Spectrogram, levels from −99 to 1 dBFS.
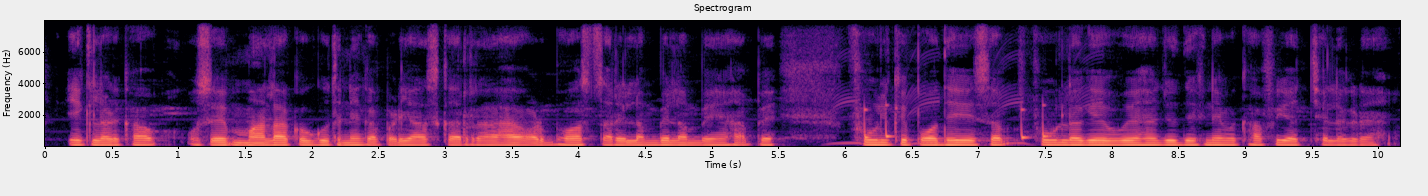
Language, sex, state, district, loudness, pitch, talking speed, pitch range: Hindi, male, Bihar, Supaul, -28 LUFS, 130 Hz, 195 wpm, 125-135 Hz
